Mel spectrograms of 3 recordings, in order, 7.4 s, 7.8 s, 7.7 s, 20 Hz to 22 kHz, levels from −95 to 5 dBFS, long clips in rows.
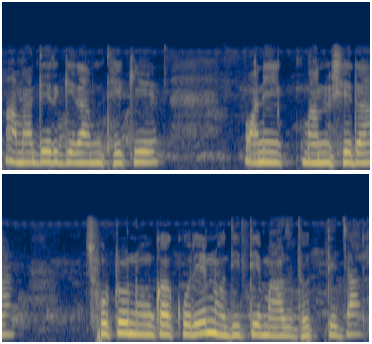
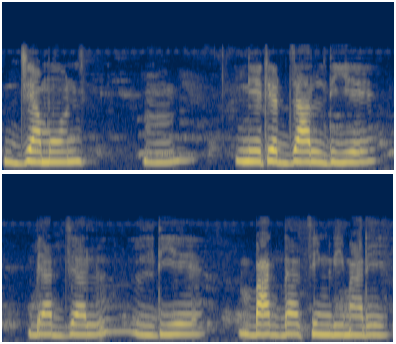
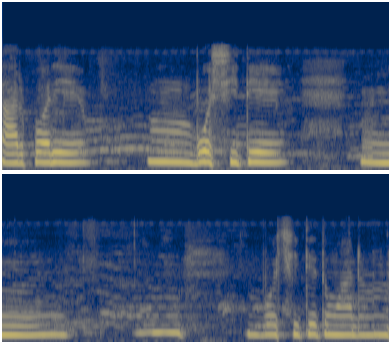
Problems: background sounds at intervals, background conversations at intervals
